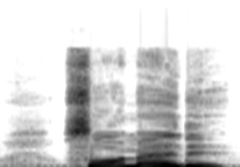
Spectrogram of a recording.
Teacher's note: দালকে নিচের দিকে ধাবিত করে ধাক্কা দিয়ে সাকিন করে ফেলবো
